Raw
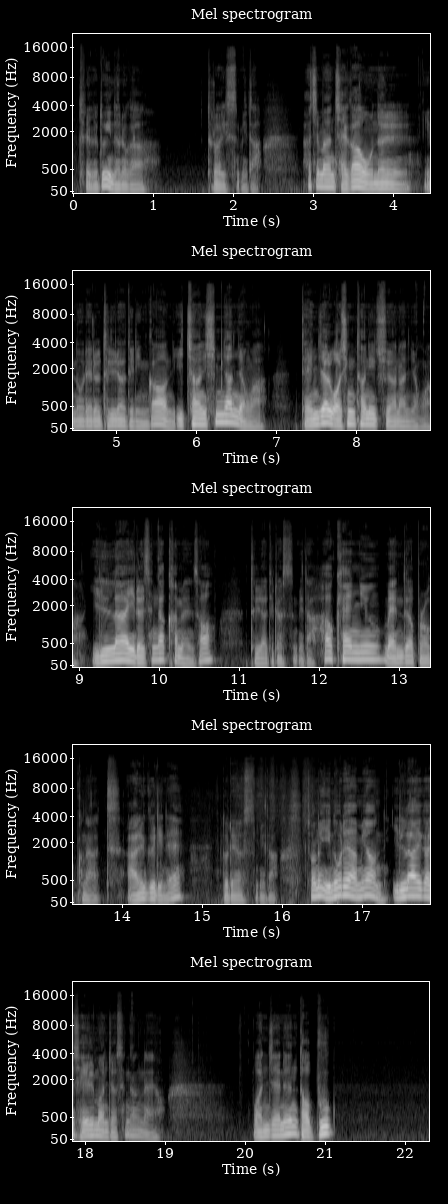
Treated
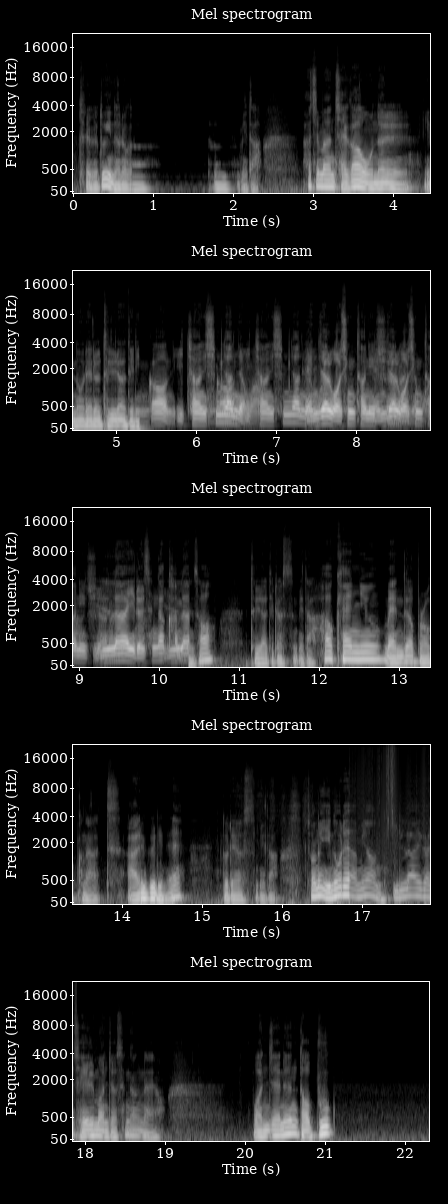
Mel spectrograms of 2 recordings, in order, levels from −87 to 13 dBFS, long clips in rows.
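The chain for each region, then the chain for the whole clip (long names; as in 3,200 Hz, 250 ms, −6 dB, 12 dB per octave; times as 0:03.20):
0:00.72–0:02.08: treble cut that deepens with the level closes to 370 Hz, closed at −24.5 dBFS + resonances in every octave D#, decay 0.14 s
0:05.28–0:10.37: Chebyshev high-pass filter 370 Hz, order 3 + low-pass that shuts in the quiet parts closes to 1,200 Hz, open at −21 dBFS + single-tap delay 843 ms −4.5 dB
0:14.22–0:14.63: downward expander −24 dBFS + low-pass filter 1,100 Hz 6 dB per octave + low-shelf EQ 300 Hz +10.5 dB
0:16.83–0:17.89: spike at every zero crossing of −23 dBFS + downward compressor 12 to 1, threshold −27 dBFS
whole clip: spectral tilt −3.5 dB per octave; mains-hum notches 50/100 Hz; level −2 dB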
